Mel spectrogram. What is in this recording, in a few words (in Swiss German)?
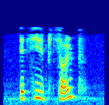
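"zilpzalp", Alsatian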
